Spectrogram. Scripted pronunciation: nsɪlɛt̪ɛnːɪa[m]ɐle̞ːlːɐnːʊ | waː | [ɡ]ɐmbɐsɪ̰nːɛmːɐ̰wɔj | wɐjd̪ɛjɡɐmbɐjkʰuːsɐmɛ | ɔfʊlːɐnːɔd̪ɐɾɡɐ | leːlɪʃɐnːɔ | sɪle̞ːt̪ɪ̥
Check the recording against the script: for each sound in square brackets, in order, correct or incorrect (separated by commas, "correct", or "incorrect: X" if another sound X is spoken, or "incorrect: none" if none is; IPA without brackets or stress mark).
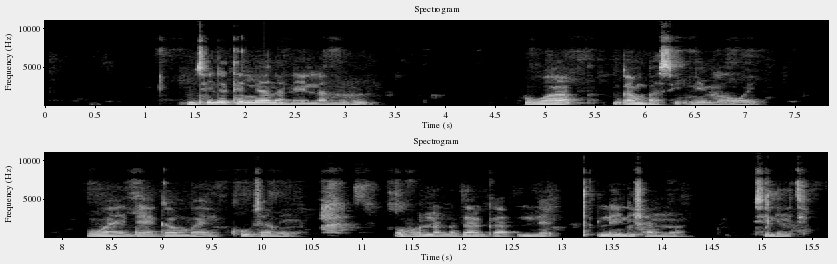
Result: incorrect: n, correct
